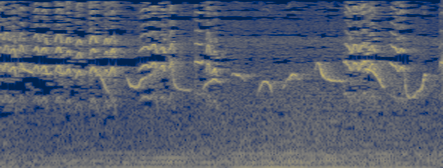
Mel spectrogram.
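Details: Lively ngeriwik song of a crested white-eye, Lombok, West Nusa Tenggara, for training birds that sing little: continuous looping, warbled twitters that swoop up and down, with buzzy overtones throughout.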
